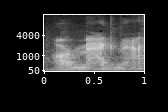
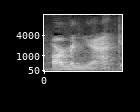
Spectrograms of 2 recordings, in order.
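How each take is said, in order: First: The word is said just as it looks spelled. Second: The word is not said as it looks spelled. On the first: The speaker calls it wrong. "It is not Armagnac" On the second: The speaker calls it right. "How's it pronounced?"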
